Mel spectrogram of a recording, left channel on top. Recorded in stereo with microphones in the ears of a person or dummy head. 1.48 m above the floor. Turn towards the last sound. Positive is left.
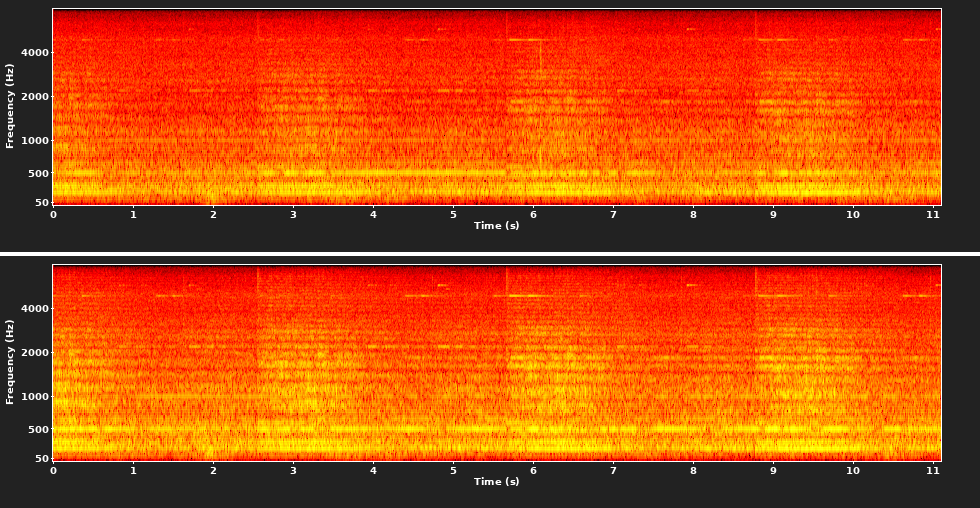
turn(degrees=-40)  # may be behind; listen again after turning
